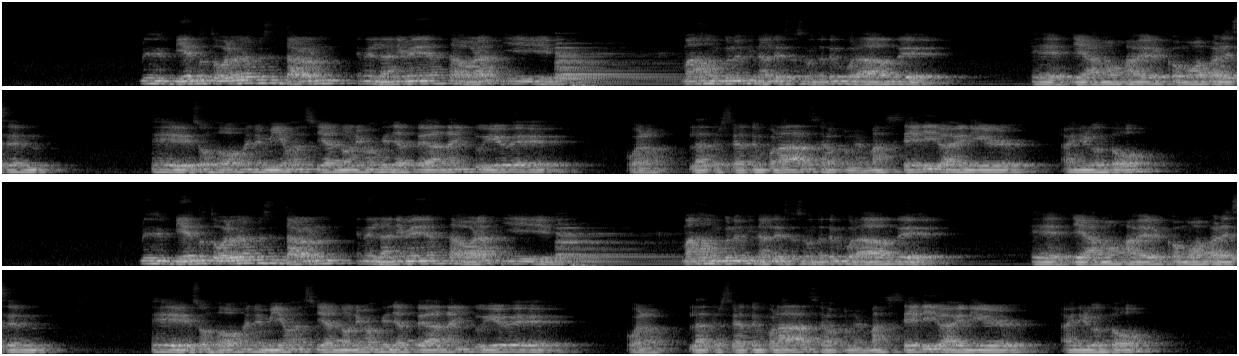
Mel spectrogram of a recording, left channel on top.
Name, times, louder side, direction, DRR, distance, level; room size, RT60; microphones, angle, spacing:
voice 1, 1.4-5.5 6.8-9.4 10.3-12.8 13.8-18.0 18.6-18.9 19.2-22.6 22.9-23.8, right 1 dB, 10° right, -1 dB, 0.3 m, -26 dB
sound 1, 5.5-11.8 12.1-12.7 13.5-13.6, left 3 dB, 55° left, 0.6 m, -41 dB
2.1 x 2.0 x 2.9 m, 0.84 s
head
